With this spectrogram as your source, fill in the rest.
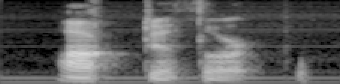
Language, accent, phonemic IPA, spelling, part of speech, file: English, US, /ˈɑːktoʊθɔːɹp/, octothorpe, noun, En-us-octothorpe.ogg
- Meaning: The hash or square symbol #, used mainly in telephony and computing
